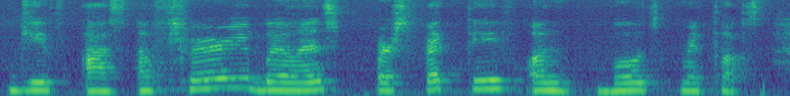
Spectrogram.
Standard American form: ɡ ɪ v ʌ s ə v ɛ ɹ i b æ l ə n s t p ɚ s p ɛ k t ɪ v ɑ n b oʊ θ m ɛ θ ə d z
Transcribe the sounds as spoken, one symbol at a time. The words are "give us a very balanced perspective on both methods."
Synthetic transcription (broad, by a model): ɡ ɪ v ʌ s ə f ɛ ɹ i b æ l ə n s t p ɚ s p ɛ k t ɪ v ɑ n b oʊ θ m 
